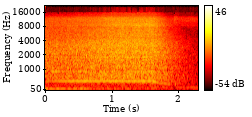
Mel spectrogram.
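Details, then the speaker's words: Drift truck intercooler fans: steady airy whir with constant tone, winding down smoothly when switched off; normal fan operation. "so you don't have to have that big voltage and amperage draw when the fans kick on and off and you know it's just just a more dialed way to do it"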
